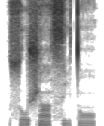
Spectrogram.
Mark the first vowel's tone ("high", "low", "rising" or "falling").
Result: high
